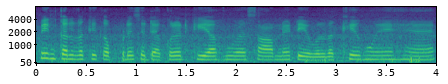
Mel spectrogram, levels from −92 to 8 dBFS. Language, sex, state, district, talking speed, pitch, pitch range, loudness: Hindi, female, Punjab, Kapurthala, 195 wpm, 200 Hz, 195-210 Hz, -18 LUFS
